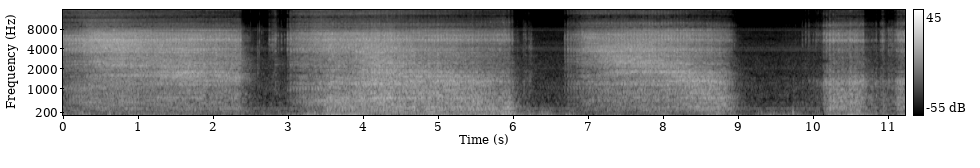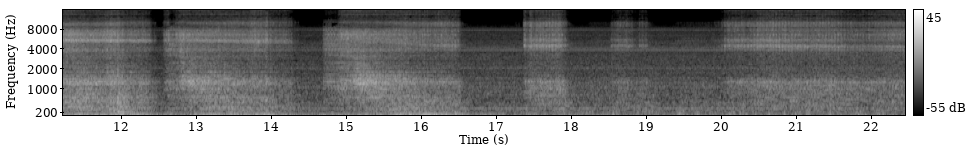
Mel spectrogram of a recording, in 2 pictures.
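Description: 150-grit sandpaper held against a spinning wooden goblet stem on a lathe produces a steady, close rasping scrape, broken by short pauses where the paper lifts off, with the lathe's hum underneath.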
